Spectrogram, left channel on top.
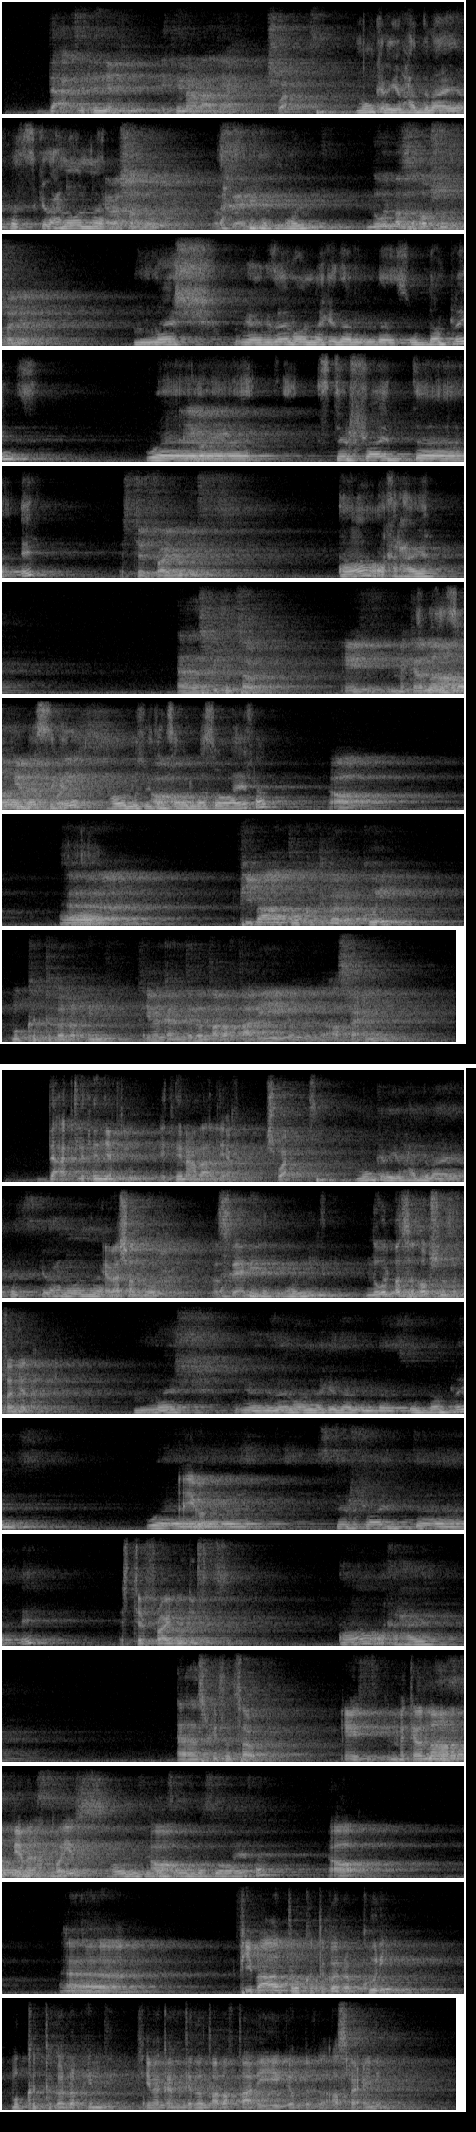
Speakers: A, on the right; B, on the left.
A: ده أكل اتنين ياكلوه اتنين على الأقل ياكلوه مش واحد
B: ممكن اجيب حد معايا بس كده احنا قلنا
A: يا باشا نروح بس
B: <laughs>
A: يعني
B: يعني
A: ن- نقول بس الأوبشنز التانية الأول
B: ماشي يعني زي ما قلنا كده السوب دمبلينجز و
A: أيوه
B: ستير فرايد آه، ايه
A: ستير فرايد نودلز
B: اه واخر حاجة
A: سويت اند ساور يعني في المكان
B: سويت
A: اللي أنا
B: اند
A: أعرفه
B: ساور
A: بيعملها
B: بس
A: كويس
B: كده هقول له سويت
A: اه
B: اند ساور بس وهو هيفهم
A: اه
B: اه
A: آم، في بقى أنت ممكن تجرب كوري ممكن تجرب هندي في مكان كده اتعرفت عليه جنب القصر عيني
